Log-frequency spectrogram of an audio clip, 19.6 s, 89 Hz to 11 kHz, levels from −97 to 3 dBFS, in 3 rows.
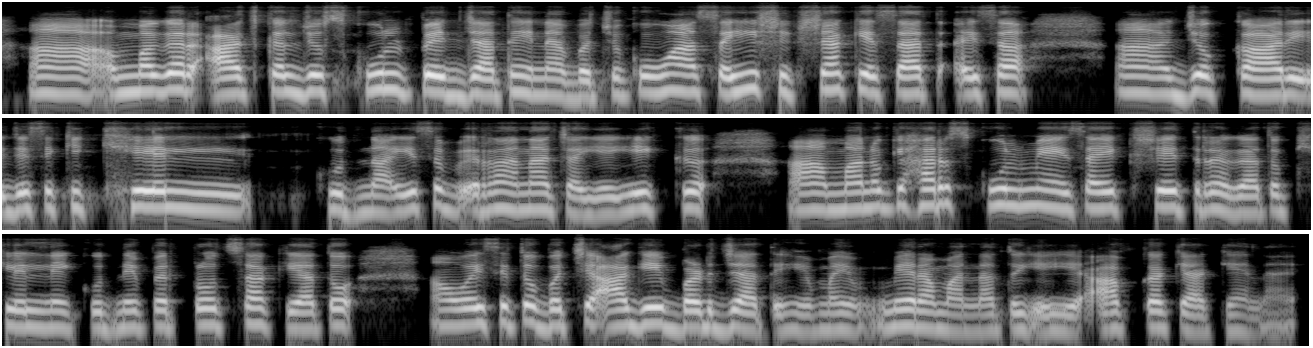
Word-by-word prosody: अ, 215 -2 +2
मगर 240 +2 +5
आजकल 220 +3 +3
जो 240 +2 +4
स्कूल 255 +2 -1
पर 225 -4 +7
जाते 210 +2 +2
हैं 215 - 0
ना 200 -1 0
बच्चों 185 +3 -2
को 225 +4 -1
वहाँ 245 0 +3
सही 235 +3 +2
शिक्षा 250 +1 0
के 255 -2 +2
साथ 220 0 +2
ऐसा 220 +2 +2 0.5
अ, 225 -2 0
जो 210 +4 +2
कार्य 205 -2 +4
जैसे 225 +4 -1
कि 235 +2 -6
खेल 230 -4 +3 0.4
कूदना 195 -2 -3
ये 205 +4 0
सब 235 -2 -5
रहना 220 +1 -1
चाहिए 180 -3 -4 0.2
एक 225 - -7 0.5
अ, 220 0 0
मानो 225 +2 -2
कि 245 - -3
हर 255 +2 +2
स्कूल 265 -2 -3
में 255 0 -2
ऐसा 220 +1 -2
एक 230 -1 0
क्षेत्र 235 -2 0
होगा 190 -2 -1
तो 200 +2 -7
खेलने 205 -2 -3
कूदने 195 +1 -7
पर 205 +2 -3
प्रोत्साह 225 +1 -2
किया 190 -2 -2
तो 210 +3 -3 0.4
अ, 210 - -5
वैसे 235 +2 +1
तो 255 +1 +1
बच्चे 215 0 -1
आगे 215 +3 +4
बढ़ 200 0 +3
जाते 180 -3 -2
हैं 170 - -8
मैं 180 0 -6 0.2
मेरा 210 -1 +1
मानना 170 -2 -7
तो 180 +1 -9
यही 175 -2 -6
है, 165 - -4
आपका 195 +1 -2
क्या 175 -4 -5
कहना 165 0 -16
है? 210 - -20
215 Hz, 195 wpm, -20 LUFS, 200-235 Hz, 0.5 s, पर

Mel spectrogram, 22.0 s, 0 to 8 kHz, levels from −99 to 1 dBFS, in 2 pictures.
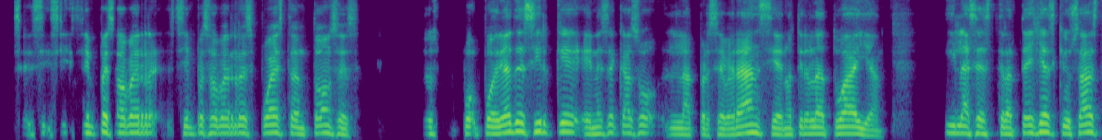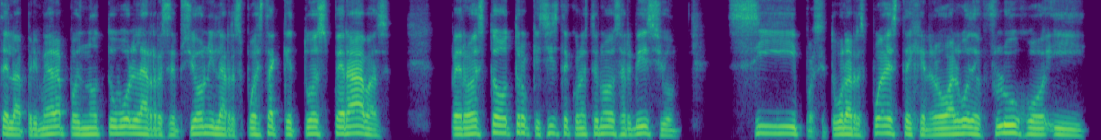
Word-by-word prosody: Sí 115 - -7
sí 165 +6 -1 0.2
sí 170 - -8
empezó 165 +2 +2
a - - +4
haber 170 +1 0
sí 155 - -4
empezó 160 +2 -2
a - - +1
haber 155 0 -1
respuesta 160 0 0
entonces. 145 -2 -2 0.6
Pues 145 -2 -5 0.2
po 150 - -3
podrías 155 +4 +4
decir 185 -3 +5
que 185 +1 +2
en 135 0 0
ese 155 +5 -3
caso 160 0 -4
la 130 -1 -4
perseverancia, 135 +3 +3
no 130 - -2
tirar 145 -1 -2
la 145 -2 +1
toalla 140 -8 +2 0.6
y 160 -1 -2
las 155 -3 +2
estrategias 155 +4 +2
que 155 - -3
usaste, 160 -1 +2
la 125 -1 -1
primera 135 +4 -1
pues 135 -2 -1
no 135 0 0
tuvo 150 +2 0
la 145 -2 +2
recepción 130 +4 -2
y - - +1
la 130 - +1
respuesta 130 +4 -2
que 135 -1 -3
tú 145 - -3
esperabas, 145 -3 +1 0.5
pero 130 +1 +2
esto 155 +4 +1
otro 160 0 -2
que 130 - -5
hiciste 150 +1 -4
con 130 0 -4
este 135 +2 -3
nuevo 145 0 0
servicio, 130 -4 -1 0.5
sí, 150 -1 -1
pues, 135 - -10
sí - - -12
tuvo 135 +2 0
la 135 - +4
respuesta 145 +2 -1
y - - -1
generó 125 +2 0
algo 140 +2 +2
de 130 -3 +1
flujo 145 -5 +1
y, 120 -4 -4
145 Hz, 175 wpm, -22 LUFS, 130-155 Hz, 0.6 s, decir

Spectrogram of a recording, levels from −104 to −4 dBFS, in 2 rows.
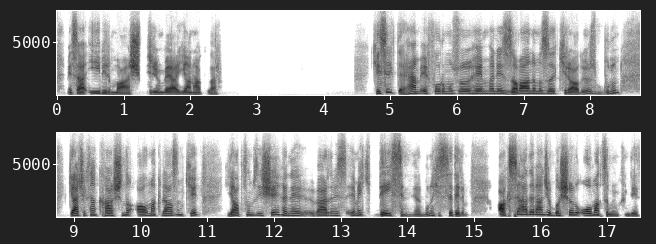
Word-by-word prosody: Mesela 130 -2 +2
iyi 145 0 -3
bir 135 - -2
maaş, 105 -4 +2
prim 115 -2 -3
veya 115 -3 +5
yan 115 +2 0
haklar. 105 -3 -5 2.3
Kesinlikle 230 +9 -1
hem 170 +5 +1
eforumuzu 160 -1 -4
hem, 160 0 -1
hani, 155 -1 -3
zamanımızı 150 +5 +2
kiralıyoruz. 135 - 0
Bunun 135 - -7 0.5
gerçekten 185 +2 +4
karşılığını 175 +4 +1
almak 150 +8 0
lazım 185 +5 -2
ki 195 +1 -2 0.4
yaptığımız 185 +7 -1
işe, 215 +6 +1
hani, 170 -5 -4
verdiğimiz 155 +3 -2
emek 190 +8 -6
değsin. 145 - 0
Yani 105 -1 -8
bunu 140 +5 -7
hissedelim. 145 -5 -2 0.4
Aksi - - +7
hâlde 240 -1 +1
bence 225 -5 0
başarılı 205 +6 +4
olmak 180 +4 +2
da - - 0
mümkün 100 0 -7
değil, 100 -1 -3
155 Hz, 130 wpm, -25 LUFS, 125-180 Hz, 2.3 s, Aksi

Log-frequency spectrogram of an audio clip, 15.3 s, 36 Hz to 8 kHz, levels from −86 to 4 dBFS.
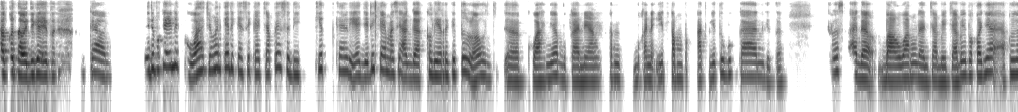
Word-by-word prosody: aku 230 +1 +4
tahu 200 -3 +10
juga 220 +1 +6
itu, 200 0 -1 0.4
bukan. 225 -1 0 0.6
Jadi 250 +4 +3
pokoknya 315 +3 +3
ini 335 - +4
kuah, 200 +5 +5
cuman 280 +3 +2
kayaknya 305 0 +2
dikasih 250 -3 -4
kecapnya 225 +7 -2
sedikit 220 +5 -3 0.2
kali 255 -3 -2
ya, - - +2
jadi 195 - +1
kayak 275 -3 0
masih 225 +1 -3
agak 185 -1 +1
clear 210 -1 +2 0.2
gitu 220 +2 -1
loh, 165 +3 +2 0.4
eee, 165 -1 -1 0.2
kuahnya 165 +4 +1
bukan 160 0 0
yang 160 0 0 0.2
ken 185 -2 -6 0.2
bukan 165 +2 -5
yang - - -18
hitam 185 0 -3
pekat 170 - -5
gitu 190 +4 -4
bukan, 195 -3 -1
gitu. 160 -1 -12 0.8
Terus 250 +2 -4 0.2
ada 185 -3 +3 0.3
bawang 170 +2 +3
dan 170 -2 0
cabe-cabe 160 +2 -1
pokoknya 205 +3 +2 0.2
aku - - -7
205 Hz, 165 wpm, -24 LUFS, 175-240 Hz, 0.8 s, tahu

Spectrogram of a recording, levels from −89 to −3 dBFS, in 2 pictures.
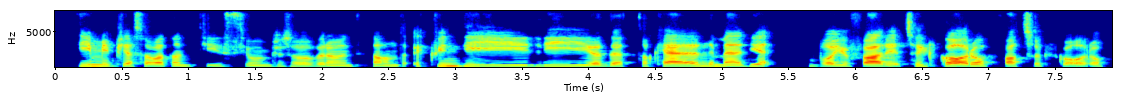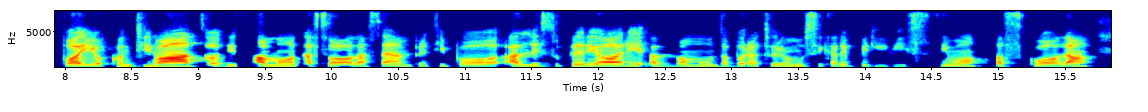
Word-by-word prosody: sì, 230 -3 -4
mi 210 -2 -4
piaceva 185 -4 -3
tantissimo, 170 -1 -12
mi 170 - -14
piaceva 170 -2 -10
veramente 165 0 -7
tanto 175 +2 -7
e 230 - -9
quindi 195 -7 -5
lì 195 -1 -5
ho 180 - -1
detto: 180 +2 -8
"Okay, 165 -2 +3
alle 245 0 -8
medie 190 +5 -2 0.3
voglio 185 +1 -3
fare 170 -1 +4
c'è 195 - -7
il 190 - -8
coro? 220 +3 +3
Faccio - - -2
il - - -17
coro." - - -7
Poi 210 -3 +5
ho 185 - -4
continuato, 220 -1 +7
diciamo 195 -1 +1
da 195 0 -1
sola, 180 -1 0
sempre, 175 0 -4
tipo 180 -3 -5
alle 200 0 0
superiori 245 +4 +1
avevamo 185 -1 -8
un 190 - -14
laboratorio 195 +3 -8
musicale 200 +1 -11
bellissimo, 180 +3 -11
a 200 +1 -4
scuola. 185 -2 0
190 Hz, 155 wpm, -23 LUFS, 180-210 Hz, 0.3 s, continuato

